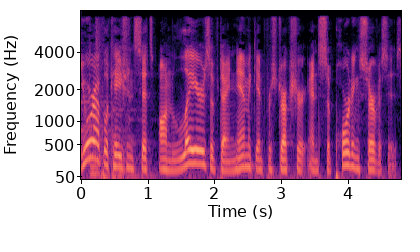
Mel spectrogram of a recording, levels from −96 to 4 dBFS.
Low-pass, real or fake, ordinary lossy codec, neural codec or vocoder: 7.2 kHz; real; MP3, 48 kbps; none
